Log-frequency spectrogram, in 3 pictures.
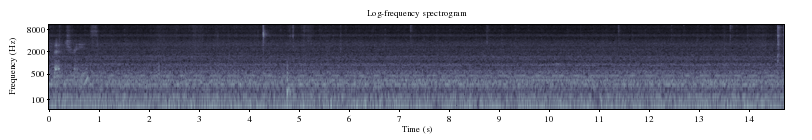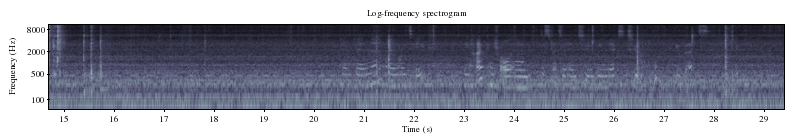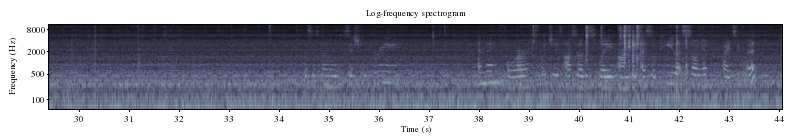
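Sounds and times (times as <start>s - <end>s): lab analyzer hum: 0.0s - 44.0s.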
